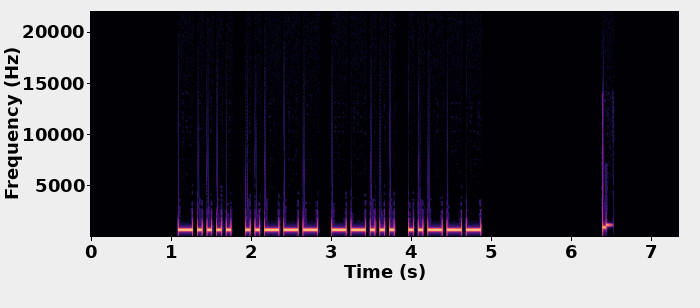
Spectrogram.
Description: Morse code, heard as a keyed tone, about 20 wpm, 700 Hz. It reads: 6272
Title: Numbers - 4-Digit 20wpm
